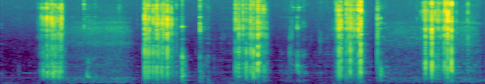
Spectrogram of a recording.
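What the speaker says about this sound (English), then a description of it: "my scalpel is getting a bit blunt now. You can hear it's actually tearing rather than actually cutting." A blunt scalpel is drawn through shadow foam while a toolbox insert is cut out, giving five or six rough, scratchy tearing strokes, each lasting about half a second, close and fairly loud, separated by short quiet pauses.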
